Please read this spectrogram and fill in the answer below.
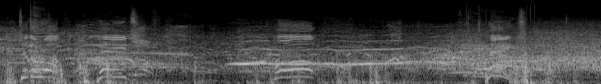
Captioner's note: footsteps plodding; footsteps plodding; body thudding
